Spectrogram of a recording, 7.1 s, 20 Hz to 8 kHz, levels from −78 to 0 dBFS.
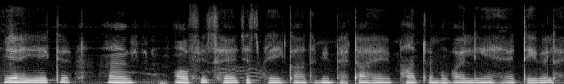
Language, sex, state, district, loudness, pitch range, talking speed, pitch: Hindi, female, Himachal Pradesh, Shimla, -18 LUFS, 180-190 Hz, 135 wpm, 180 Hz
